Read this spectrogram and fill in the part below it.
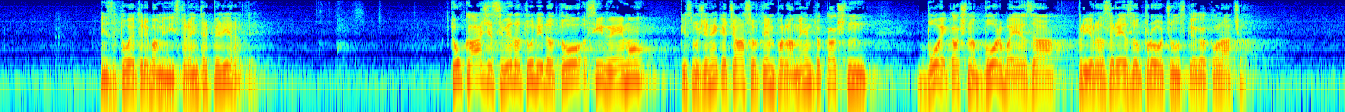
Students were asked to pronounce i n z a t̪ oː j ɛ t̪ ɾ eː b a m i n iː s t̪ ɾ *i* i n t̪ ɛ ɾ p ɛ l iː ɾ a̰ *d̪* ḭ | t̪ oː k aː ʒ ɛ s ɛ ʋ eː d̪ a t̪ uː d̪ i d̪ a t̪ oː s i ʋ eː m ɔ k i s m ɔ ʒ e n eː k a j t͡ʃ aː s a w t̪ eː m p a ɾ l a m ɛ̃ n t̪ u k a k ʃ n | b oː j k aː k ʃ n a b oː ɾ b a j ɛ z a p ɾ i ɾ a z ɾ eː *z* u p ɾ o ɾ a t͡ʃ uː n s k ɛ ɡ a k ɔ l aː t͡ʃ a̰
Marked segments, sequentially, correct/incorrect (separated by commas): incorrect, incorrect, correct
